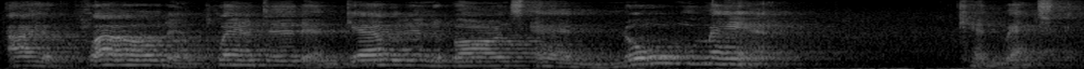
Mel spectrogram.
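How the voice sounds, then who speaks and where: Woman, theatrical reciter of a defiant old-time oration, slow and sweeping in pitch, distant in a boomy hall. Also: sing-song, a little mellow. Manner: emphatic, theatrical, with long deliberate pauses. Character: formerly enslaved older woman orator, plain-spoken, defiant, wry. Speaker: reader performing a historical speech. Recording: very echoey hall from far off, faint noise.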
